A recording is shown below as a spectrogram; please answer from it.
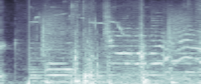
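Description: Background music with a beat and melodic lines, starting abruptly just after the last spoken word.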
